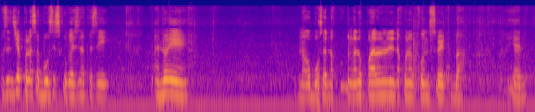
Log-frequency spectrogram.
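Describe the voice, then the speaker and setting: Noticeable background noise and audible room echo surround a woman who speaks at a fairly quick pace with a medium pitch, very wide pitch swings, and long, frequent pauses. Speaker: vlogger. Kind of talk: casual vlog showing food. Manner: halting, many fillers.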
